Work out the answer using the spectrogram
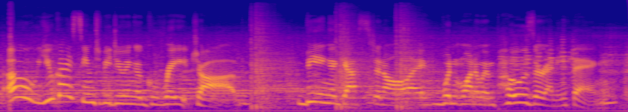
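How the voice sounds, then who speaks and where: A woman's voice: a little high, sing-song, moderate pace, music in the background. A woman voicing an unbothered, cheeky visiting radio host who stays airy while trouble breaks out around her, in a fan radio drama. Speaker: visiting co-host of a rival station.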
